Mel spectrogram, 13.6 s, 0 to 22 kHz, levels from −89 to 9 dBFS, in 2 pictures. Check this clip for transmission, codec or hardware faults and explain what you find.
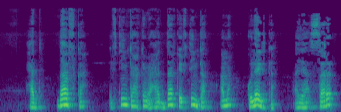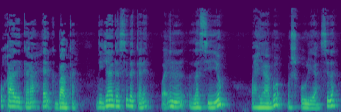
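One fault: from 5.16 s to 9.16 s the adaptive stream switched to a lower bitrate when the connection slowed, changing abruptly with no gap. The speech picks up codec artefacts, which fits a drop from roughly 96 to 32 kbit/s AAC.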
